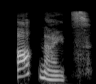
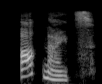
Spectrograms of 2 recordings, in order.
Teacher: she slightly emphasizes the R even though she gets the K completely correct. So, yeah, this is a good effort.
